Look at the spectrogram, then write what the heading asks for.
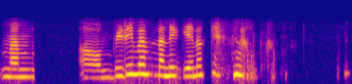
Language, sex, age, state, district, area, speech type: Kannada, female, 18-30, Karnataka, Chikkamagaluru, rural, conversation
